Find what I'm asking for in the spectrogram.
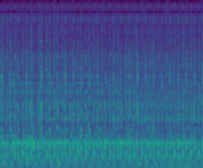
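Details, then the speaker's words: Toyota Prius, loud at idle: rough, uneven engine chatter with stumbling pulses; unplugging the number two ignition coil makes the noise go away, confirming a faulty coil and misfire, with the coil still to be replaced. "आवाज बहुत ज्यादा है। मैंने जैसे ही उतारा आवाज इसकी खत्म हो गई है।"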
